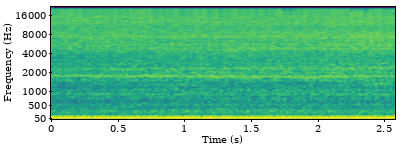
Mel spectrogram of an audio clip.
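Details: 2000 Chevy Astro V6 idling at about 830 rpm after an intermittent crank-no-start and stalling while driving; the scan tool points to the crankshaft position sensor, and the transmission also slips. Smooth, even low rumble with no stumbles, misses or dips.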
